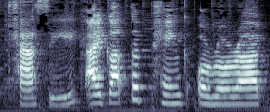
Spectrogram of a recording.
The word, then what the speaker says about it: Cassie: review on it and i pronounced it casey and now i know it's cassie i got the pink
